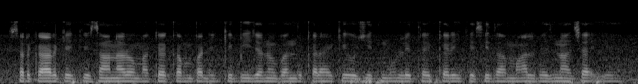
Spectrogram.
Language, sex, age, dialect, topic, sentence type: Maithili, male, 18-24, Angika, agriculture, question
